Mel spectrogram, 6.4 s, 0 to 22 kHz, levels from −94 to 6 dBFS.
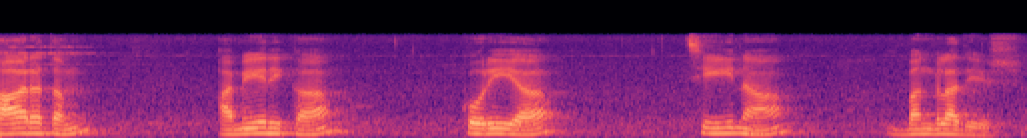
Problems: background sounds at intervals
